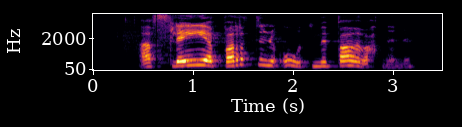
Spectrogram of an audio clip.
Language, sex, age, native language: Icelandic, female, 18-19, Icelandic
